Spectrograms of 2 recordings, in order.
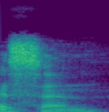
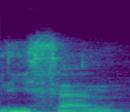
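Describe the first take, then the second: First: "listen" with a brief, lax first vowel; correct short i. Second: "listen" mispronounced as "leesen"; wrong model of "listen" with long ee. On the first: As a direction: keep the i in "listen" short, never ee. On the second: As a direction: stretch the first vowel of "listen" into ee. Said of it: "نمیگم listen". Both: Shown as a demonstration.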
